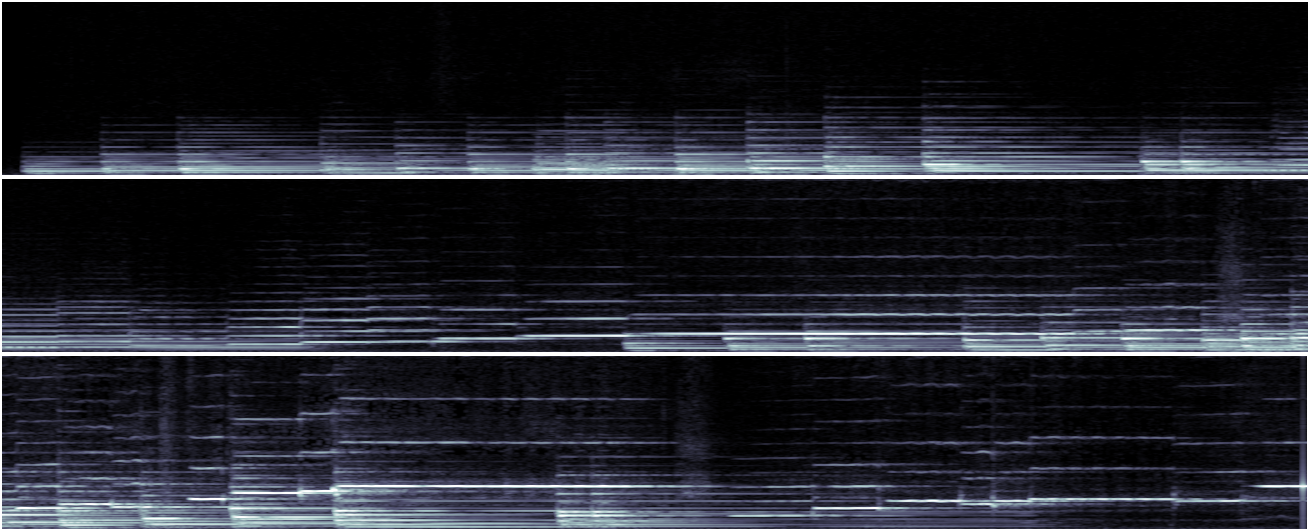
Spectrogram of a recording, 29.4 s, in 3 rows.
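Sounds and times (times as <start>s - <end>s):
flute and piano sonata allegro moderato: 0.2s - 29.3s.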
